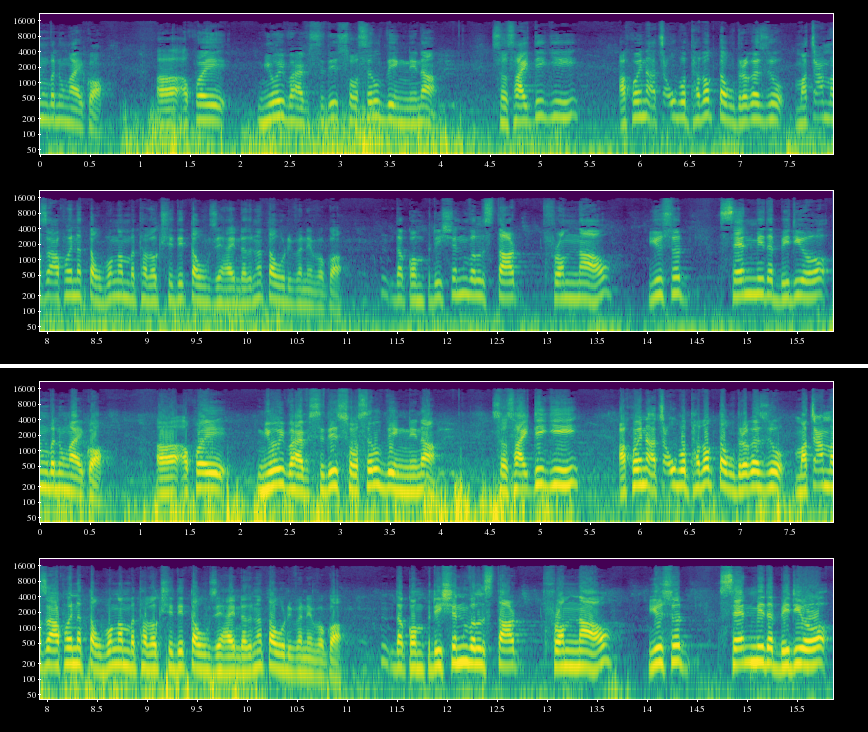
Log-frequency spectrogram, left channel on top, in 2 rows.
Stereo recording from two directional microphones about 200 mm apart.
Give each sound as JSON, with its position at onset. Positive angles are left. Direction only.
{"t": 0.0, "sound": "a man's voice", "side_deg": -15}
{"t": 2.2, "sound": "a man's voice", "side_deg": -35}
{"t": 3.2, "sound": "a man's voice", "side_deg": -10}
{"t": 4.6, "sound": "a man's voice", "side_deg": -25}
{"t": 7.5, "sound": "a man's voice", "side_deg": -25}
{"t": 8.3, "sound": "a man's voice", "side_deg": -10}
{"t": 11.6, "sound": "a man's voice", "side_deg": -35}
{"t": 12.4, "sound": "a man's voice", "side_deg": -15}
